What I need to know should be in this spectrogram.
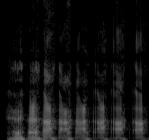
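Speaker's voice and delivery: hammed-up, drawn-out growl; mock growl. Preacher imitating his headstrong kid, mock growl. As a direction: growl like a strong-willed kid, jokingly. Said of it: "a look in their eye like".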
